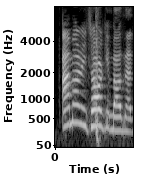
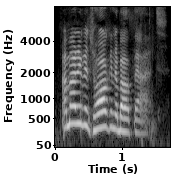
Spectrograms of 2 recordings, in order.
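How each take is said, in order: First: Rapid repeat. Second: Said in the usual way. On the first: Real, not acted.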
